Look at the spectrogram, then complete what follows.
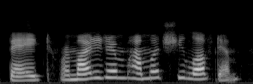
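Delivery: plain reading voice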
